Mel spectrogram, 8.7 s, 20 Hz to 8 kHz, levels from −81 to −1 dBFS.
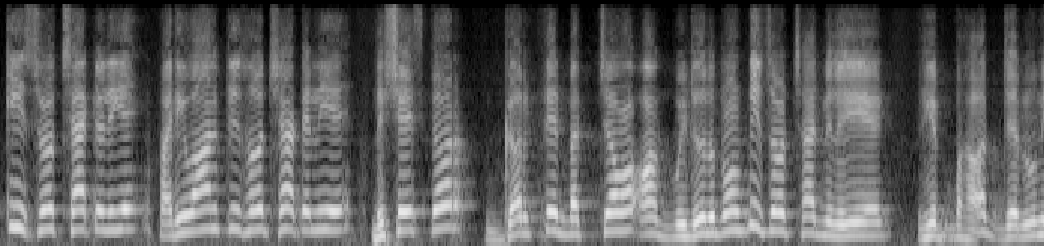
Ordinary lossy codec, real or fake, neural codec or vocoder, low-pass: MP3, 64 kbps; fake; codec, 16 kHz, 0.5 kbps, FunCodec, trained on LibriTTS, 25 frames a second; 7.2 kHz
